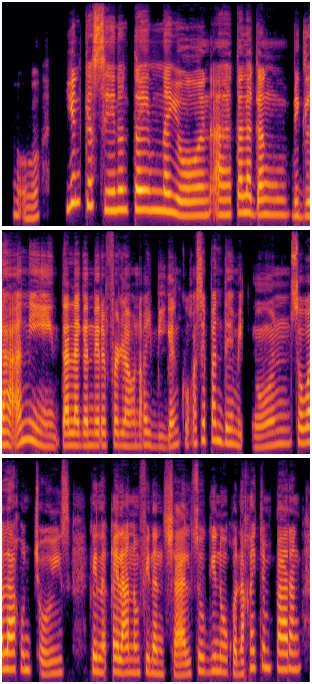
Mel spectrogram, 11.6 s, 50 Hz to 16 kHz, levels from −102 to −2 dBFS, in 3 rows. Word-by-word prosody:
Oo. 195 -4 -11 0.3
'Yon 420 +6 +3
kasi, 380 -6 +3
no'ng 320 +1 +1
time 320 -1 +5
na 305 - +3
'yon, 230 -2 0
ah, 240 0 0
talagang 245 -3 +1
biglaan 220 +1 +1
eh. 190 -9 0
Talagang 195 0 +4
ni-refer 200 0 +1
lang 185 -1 0
ako - - -9
ng - - -5
kaibigan 180 0 -5
ko, - - -14
kasi 235 +4 -1
pandemic 245 -8 -4
no'n. 200 +7 -6
So 235 -2 0
wala 265 +1 +5
akong 255 -1 -8
choice 200 0 -5 0.2
kaila 220 -3 -1
kailangan 210 -1 +2
ng - - -15
financial, 190 -3 0
so 230 +4 -4
gino 225 -2 -3
ko 195 - -7
na. 195 - -1
Kahit 280 -1 -4
yung 290 -2 -6
parang, 260 -1 +2
225 Hz, 185 wpm, -21 LUFS, 200-265 Hz, 0.3 s, time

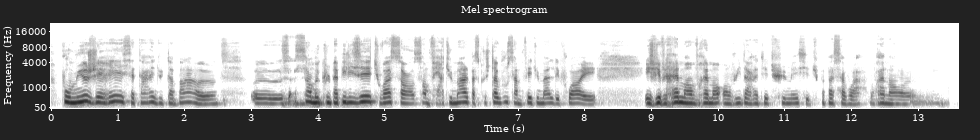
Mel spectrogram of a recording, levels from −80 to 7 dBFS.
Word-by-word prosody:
pour 235 -4 +8
mieux 235 +5 +10
gérer 225 +3 +2
cet 210 -4 -9
arrêt 220 +2 -3
du 190 -1 -8
tabac, 210 +4 -7
heu 165 +1 -5 0.6
heu, 185 -1 -4
s 185 - -7
sans 205 +6 +2
me 210 0 +9
culpabiliser 220 +3 +3
tu 240 -6 -10
vois? 215 +2 +1
Sans 195 -4 -5
sans 190 +3 -9
me - - -10
faire 180 +2 -12
du 195 +3 -3
mal, 220 +3 +1
parce 190 -4 -9
que 200 - -18
je - - -23
t'avoue 220 +1 -2
ça 205 -3 -8
me - - -8
fait 205 +6 -3
du 195 +1 -8
mal 195 +1 -5
des 180 -1 -8
fois 190 0 -4
et 160 -1 -7 0.7
et 190 - +2
j'ai 205 +5 +5
vraiment, 195 +1 +4
vraiment 195 +1 -2
envie 180 +2 -5
d'arrêter 185 -1 -6
de - - -21
fumer, 190 -1 -6
c'est 175 -3 -13
tu - - -18
peux 195 - -12
pas 190 +1 -6
savoir 165 -3 -10
vraiment, 170 -3 -5
hem 175 - -19
195 Hz, 210 wpm, -23 LUFS, 180-215 Hz, 0.7 s, mieux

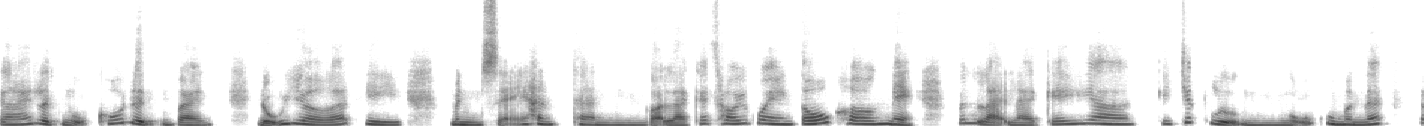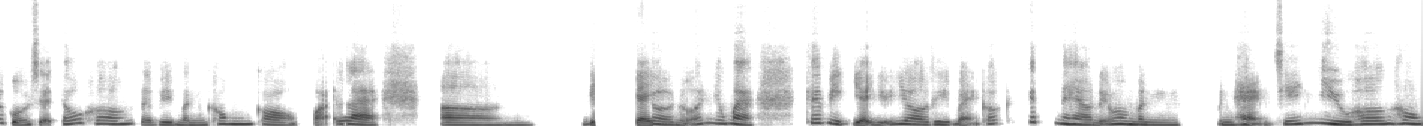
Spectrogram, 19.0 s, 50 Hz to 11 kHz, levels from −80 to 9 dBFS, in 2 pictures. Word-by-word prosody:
cái 220 +5 0
lịch 255 -5 +1
ngủ - - -1
cố 295 +4 -2
định 240 - +2
và 185 -3 +1 0.4
đủ - - +3
giờ 255 -8 +2
á, 240 - 0
thì 215 -5 +1 0.3
mình 210 -3 +2
sẽ 235 - -4
hình 255 -3 +2
thành, 195 -4 -3
gọi 185 - +1
là, 175 -1 +1
cái 290 - -6
thói 285 +1 0
quen 275 -5 +1
tốt 280 +9 +4
hơn 270 -4 +3
nè, 220 -6 +3 0.3
với 325 +1 -6
lại 330 - +1
là 185 -1 -2
cái, 270 +4 -2
a, 260 -3 +2 0.2
cái 265 0 -7
chất 395 -3 -6
lượng 180 -7 +2
ngủ 180 - -3
của 270 - +1
mình 220 -3 +2
á, 245 - +3 0.3
nó 340 - -7
cũng 205 - +1
sẽ - - -3
tốt 300 +6 -2
hơn, 270 -1 0
tại 190 - -5
vì 200 -1 0
mình 190 -1 -3
không 255 +2 +2
còn 215 -6 -1
phải - - -3
là, 245 -7 +5 0.4
ờ, 195 -2 +1 1.0
dậy - - +5
giờ 235 -4 +2
nữa. 200 - -4
Nhưng 295 -4 -2
mà 245 -7 +4 0.3
cái 345 -1 -1
việc 275 -8 -1
dậy - - +4
giữa - - -2
giờ, 255 -3 +2
thì 225 -1 +2
bạn 250 - -3
có 280 +1 -6
cái - - -22
cách 425 - -3
nào 245 -8 +3
để 255 - -2
mà 265 0 +5
mình 200 -4 +2 0.2
mình 205 - -1
hạn 225 +3 +1
chế 250 - -2
nhiều 290 -7 +5
hơn 265 +4 +3
hông? 275 -1 +3
250 Hz, 230 wpm, -22 LUFS, 205-275 Hz, 1.0 s, là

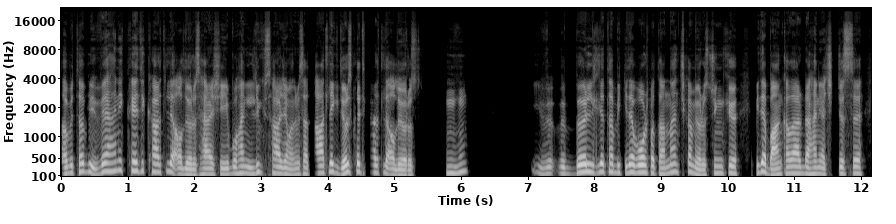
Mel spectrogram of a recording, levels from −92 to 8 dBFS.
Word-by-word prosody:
Tabii, 145 +3 0
tabii 185 -7 -1
ve 190 +2 +3
hani 210 +3 -2
kredi 210 -1 +1
kartıyla 185 -1 0
alıyoruz 130 -2 +1
her 135 0 +1
şeyi. 135 +2 -3
Bu 150 -1 0
hani 155 -2 -1
lüks 175 -4 -5
harcamaları. 145 -5 +1
Mesela 140 +2 -2
tatile 165 +5 +2
gidiyoruz, 160 +1 +2
kredi 190 -1 0
kartıyla 170 -4 -3
alıyoruz. 120 -3 0 0.4
Hı - - -3
hı. 175 +6 -4 1.0
Ve 150 -4 -7
böylelikle 180 +1 +4
tabii 175 -1 -2
ki 155 - -5
de 175 -1 +4
borç 170 0 +4
batağından 155 +4 0
çıkamıyoruz. 130 -11 -1
Çünkü 155 +2 -1 0.3
bir 170 - -3
de 195 -7 +5
bankalar 150 +4 +2
da 145 -2 +3
hani 145 0 0
açıkçası 150 +3 -2
155 Hz, 180 wpm, -21 LUFS, 140-175 Hz, 1.0 s, de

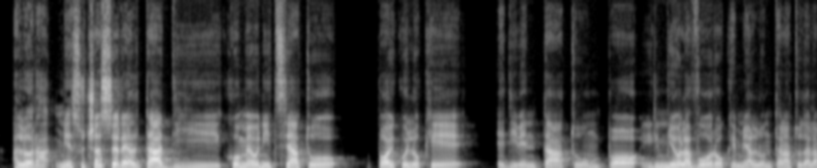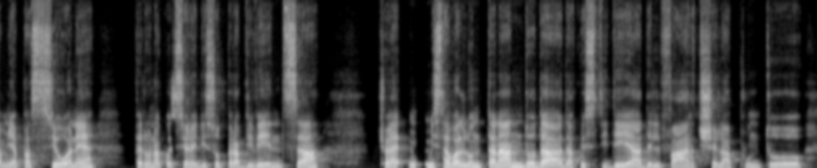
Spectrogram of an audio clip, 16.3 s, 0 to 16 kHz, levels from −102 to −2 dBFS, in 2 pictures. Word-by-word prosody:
Allora, 200 -5 +3
mi 205 +2 -1
è - - +2
successo 325 - +3
in - - +5
realtà 200 +4 +7
di, 200 -1 -7
come 220 +1 +2
ho 220 - +4
iniziato 210 - 0 0.2
poi 220 -2 +4
quello 215 -1 -1
che 195 -1 -4 0.2
è 195 - -9
diventato 200 0 -3
un 190 0 -8
po' 200 -1 +2
il 200 -2 -6
mio 215 +2 +2
lavoro, 205 -2 +2
che 190 +1 -9
mi 195 0 -5
ha - - 0
allontanato 200 +1 -4
dalla 190 -1 -2
mia 190 0 -4
passione, 195 +3 -1 0.4
per 190 -2 -4
una 185 0 -4
questione 190 0 -4
di 185 - -7
sopravvivenza 185 +3 -1 0.6
cioè 190 -2 0
m 205 - -4
mi 210 - -2
stavo 205 +1 +1
allontanando 210 +7 +3
da 195 -8 +5
da 180 -1 -4
quest'idea 185 -1 -2
del 180 0 -6
farcela, 175 0 -2
appunto, 175 0 -5
195 Hz, 160 wpm, -23 LUFS, 185-205 Hz, 0.6 s, realtà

